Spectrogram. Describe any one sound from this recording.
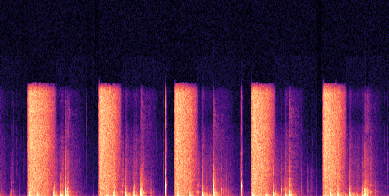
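Stone blocks crumble apart with crunchy bursts again and again.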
